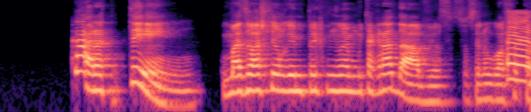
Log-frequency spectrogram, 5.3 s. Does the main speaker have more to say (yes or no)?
no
